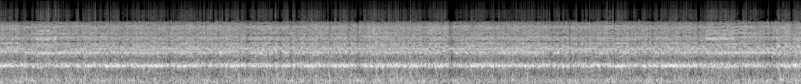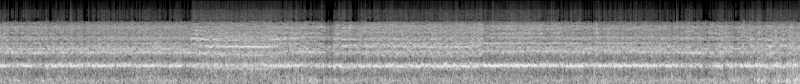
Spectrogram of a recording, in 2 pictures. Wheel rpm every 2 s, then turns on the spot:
230, 230, 230, 230, 230, 220, 230, 220.
none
